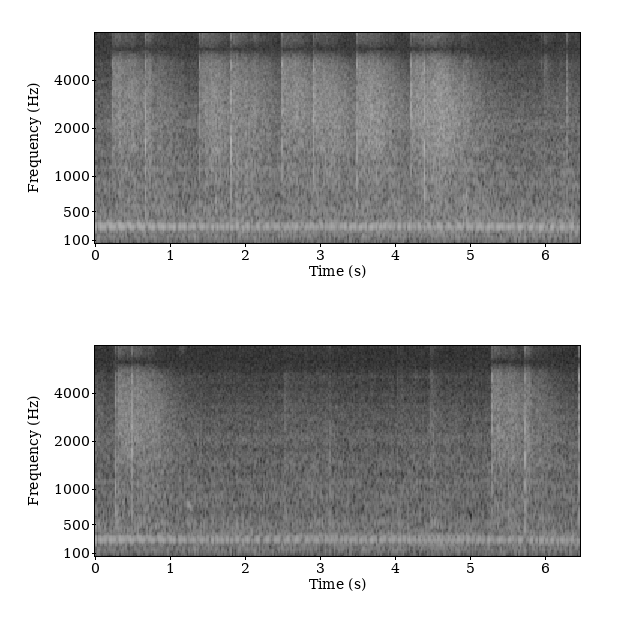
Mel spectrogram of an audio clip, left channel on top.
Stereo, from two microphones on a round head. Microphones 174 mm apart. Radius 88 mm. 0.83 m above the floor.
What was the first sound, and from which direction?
Only background noise.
